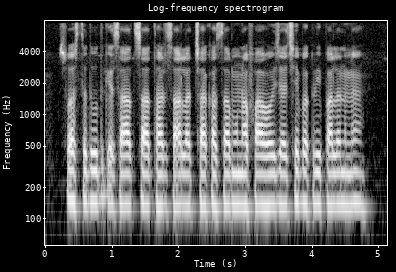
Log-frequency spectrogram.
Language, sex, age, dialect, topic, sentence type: Maithili, male, 25-30, Angika, agriculture, statement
